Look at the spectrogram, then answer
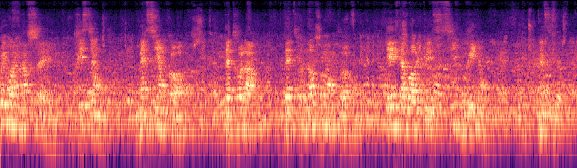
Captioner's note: French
